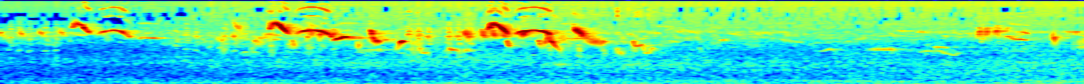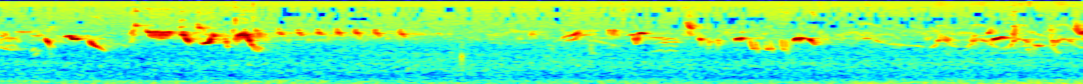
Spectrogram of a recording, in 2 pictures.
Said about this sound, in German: das war doch mal eindeutig ein Rot-Milan.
